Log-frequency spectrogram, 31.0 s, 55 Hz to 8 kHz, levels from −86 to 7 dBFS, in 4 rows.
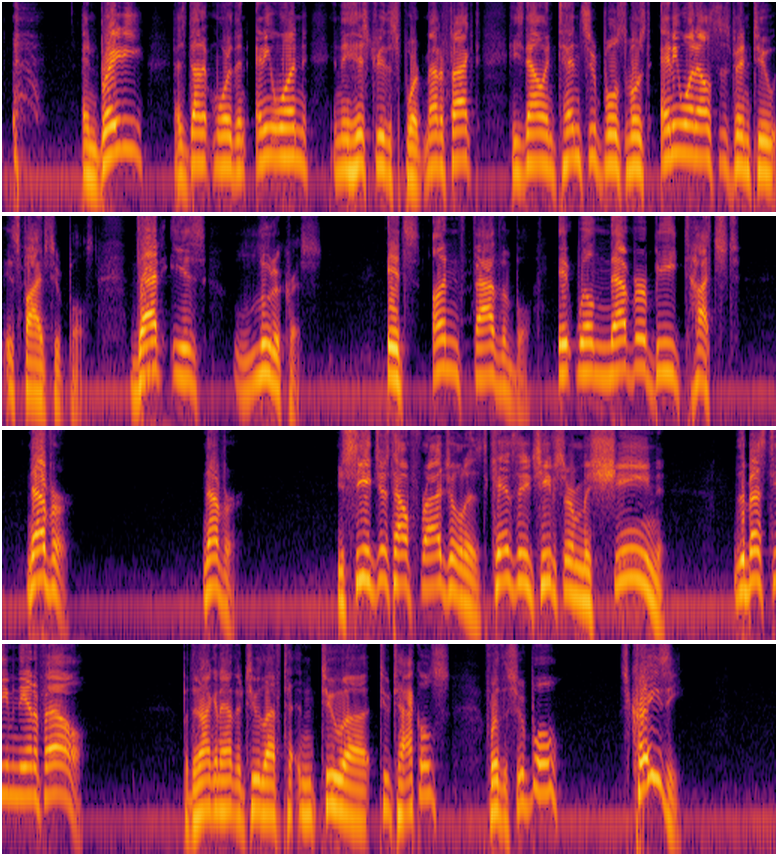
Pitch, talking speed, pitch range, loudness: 150 Hz, 165 wpm, 120-190 Hz, -13 LUFS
